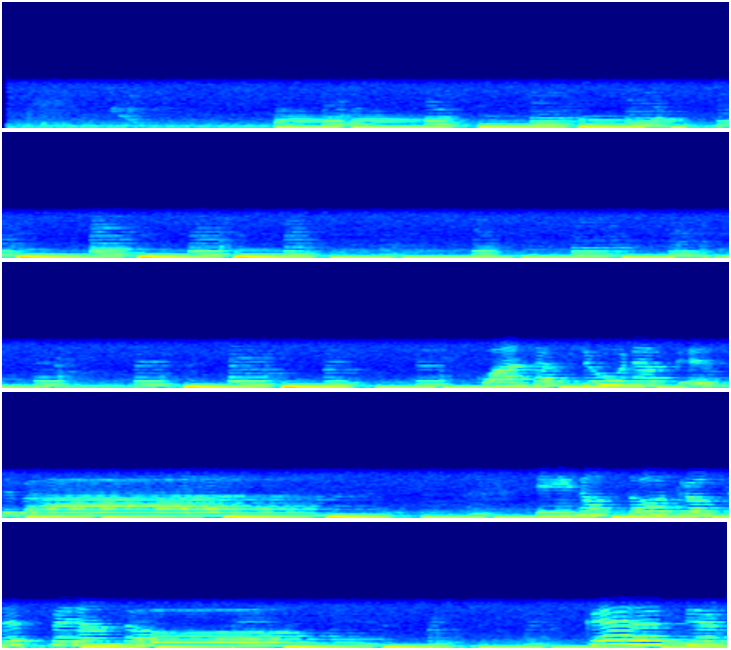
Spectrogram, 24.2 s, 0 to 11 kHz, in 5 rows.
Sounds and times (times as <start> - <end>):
Acoustic guitar: 0.1 - 24.2.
